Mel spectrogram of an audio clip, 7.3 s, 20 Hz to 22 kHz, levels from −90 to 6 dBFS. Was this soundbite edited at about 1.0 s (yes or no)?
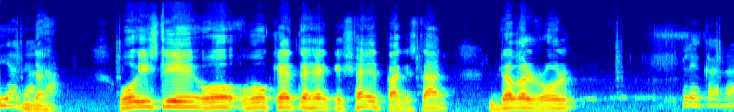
no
